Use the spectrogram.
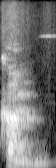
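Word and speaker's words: comb: For example, kum, lam, tham.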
